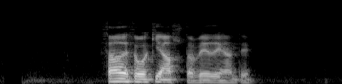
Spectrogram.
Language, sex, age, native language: Icelandic, male, 30-39, Icelandic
